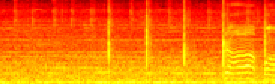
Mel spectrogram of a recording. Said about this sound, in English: And you can hear the people in the crowd that have noticed it. They're all cheering.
